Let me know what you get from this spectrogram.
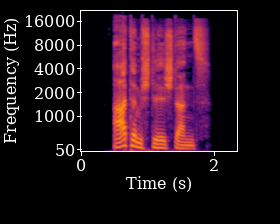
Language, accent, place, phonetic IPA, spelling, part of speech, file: German, Germany, Berlin, [ˈaːtəmˌʃtɪlʃtant͡s], Atemstillstands, noun, De-Atemstillstands.ogg
- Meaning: genitive singular of Atemstillstand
